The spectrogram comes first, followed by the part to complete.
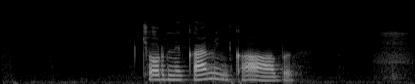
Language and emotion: Russian, neutral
